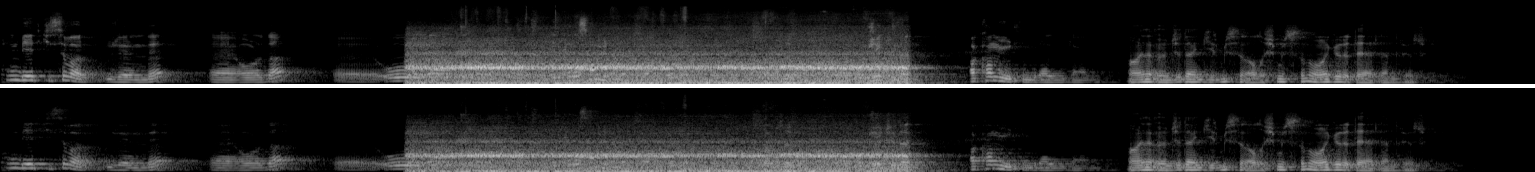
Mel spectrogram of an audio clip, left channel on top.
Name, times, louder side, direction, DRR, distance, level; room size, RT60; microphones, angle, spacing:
voice 1, 0.1-1.7 2.1-2.9 3.3-5.0 5.3-7.0 7.7-8.0 8.6-9.0 9.7-11.0, left 4 dB, 80° left, 9 dB, 0.7 m, -35 dB
sound 1, 4.0-9.1, left 4 dB, 25° left, 0.3 m, -23 dB
voice 2, 7.6-8.1 8.7-9.1 11.3-14.3, right 1 dB, 5° right, 9 dB, 0.7 m, -33 dB
18.0 x 13.5 x 4.5 m, 1.3 s
head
